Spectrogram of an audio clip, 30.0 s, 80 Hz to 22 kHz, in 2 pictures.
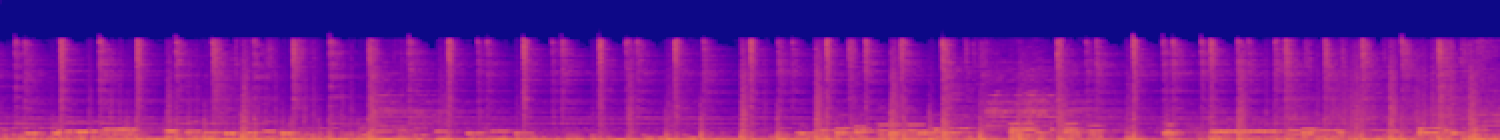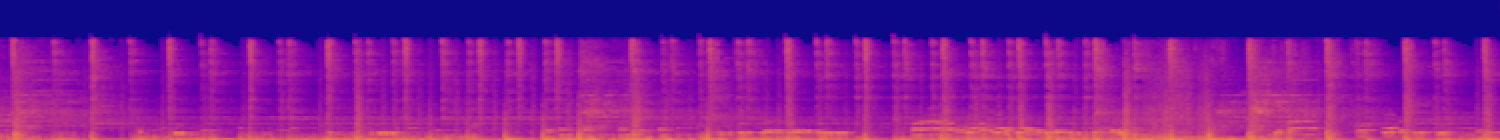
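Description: A Hammond B3 organ plays a fast jazz line of quick runs that climb and fall, over steady low bass notes. A drum kit keeps time behind it with cymbals and snare.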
